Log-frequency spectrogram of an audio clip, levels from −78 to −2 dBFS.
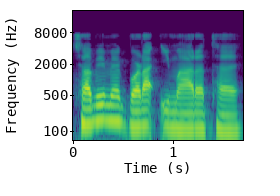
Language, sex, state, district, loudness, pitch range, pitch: Hindi, male, Jharkhand, Garhwa, -16 LUFS, 110-135 Hz, 120 Hz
